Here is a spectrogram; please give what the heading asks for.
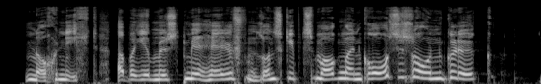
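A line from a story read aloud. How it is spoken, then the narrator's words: Whining, lamenting. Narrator (German): jammerte Egon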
